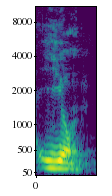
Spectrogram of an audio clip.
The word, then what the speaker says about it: aeon: 이온. AEON인데 이온. 발음상은 이온이에요. 이온이라고 말합니다.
